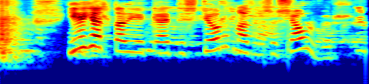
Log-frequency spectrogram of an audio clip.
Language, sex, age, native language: Icelandic, female, 13, Icelandic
